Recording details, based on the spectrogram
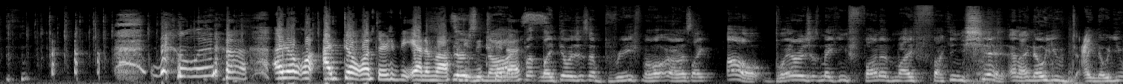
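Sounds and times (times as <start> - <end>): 
typing on a computer keyboard: 0.1 - 1.9, 2.9 - 3.6
speech: 1.5 - 11.2.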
